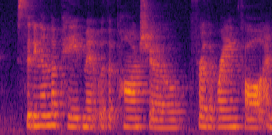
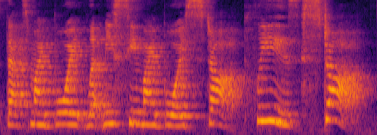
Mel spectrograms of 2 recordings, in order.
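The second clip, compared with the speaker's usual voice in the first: loud, high plea building higher; desperate shouting; 4 semitones higher, 7 dB louder, much slower than usual. A narrator's reading. Father pleads to see his boy, desperate shouting. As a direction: beg at a shout, rising to the last stop. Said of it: "The shouts continue".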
